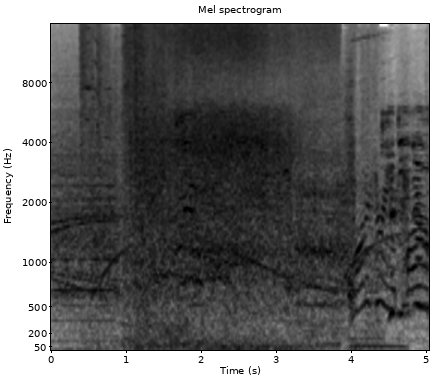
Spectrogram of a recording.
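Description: Tyres burst and screech as a car skids over a spike strip.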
